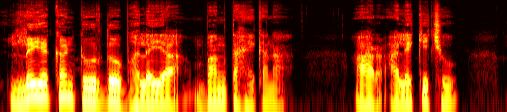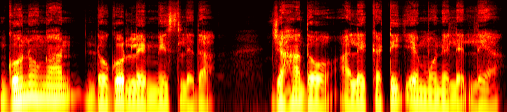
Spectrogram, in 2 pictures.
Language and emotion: Santali, sad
